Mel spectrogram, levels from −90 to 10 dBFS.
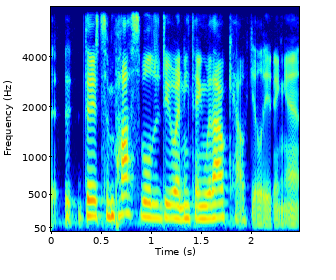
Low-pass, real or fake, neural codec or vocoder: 7.2 kHz; real; none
